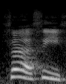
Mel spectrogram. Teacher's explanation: gigi atas menyentuh perut bibir bawah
